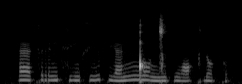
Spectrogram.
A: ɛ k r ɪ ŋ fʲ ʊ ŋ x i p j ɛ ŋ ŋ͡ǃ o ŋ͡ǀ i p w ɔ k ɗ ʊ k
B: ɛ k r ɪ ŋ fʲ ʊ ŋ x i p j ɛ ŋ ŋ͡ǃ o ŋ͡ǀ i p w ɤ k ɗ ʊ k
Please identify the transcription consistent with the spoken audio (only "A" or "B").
A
